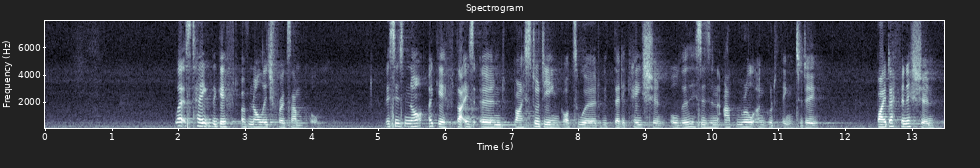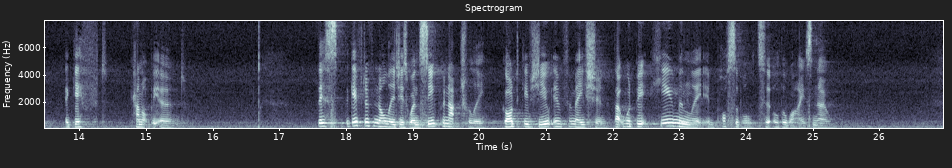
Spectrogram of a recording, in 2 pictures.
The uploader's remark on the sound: Recorded from our Sunday morning service. Metro Christian Centre - Bury.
